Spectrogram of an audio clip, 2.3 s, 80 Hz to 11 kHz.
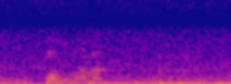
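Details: A vocal 12-year-old tabby cat from the UK gives one short, slightly wavering meow lasting about half a second, over a low rumbling background.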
